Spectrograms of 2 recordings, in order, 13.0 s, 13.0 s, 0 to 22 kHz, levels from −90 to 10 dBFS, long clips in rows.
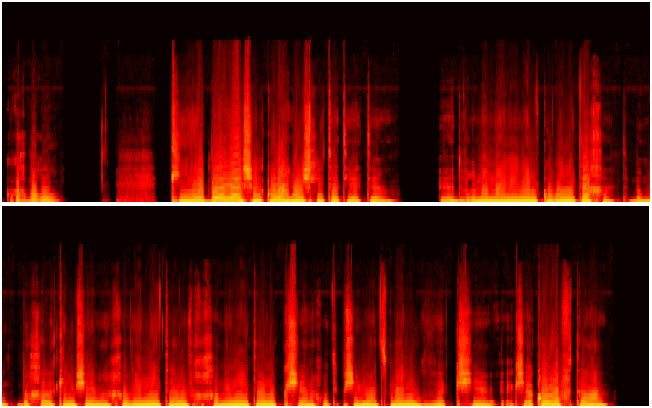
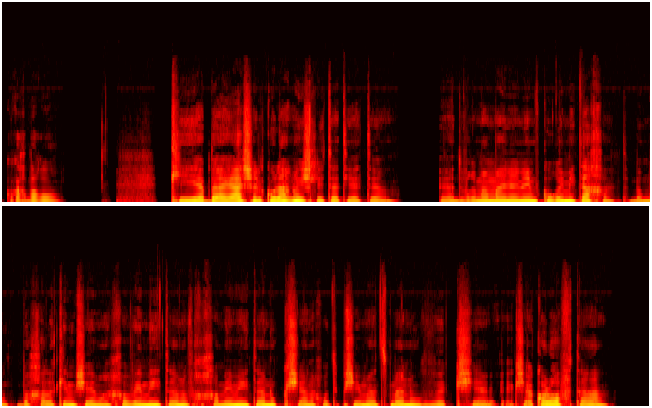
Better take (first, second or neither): second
